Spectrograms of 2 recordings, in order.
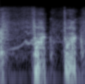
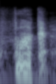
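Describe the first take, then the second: First: "fuck, fuck" breathed out as a shocked whisper; whispered cursing. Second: Said in the usual way. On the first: A narrator's reading. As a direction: hiss the words "fuck, fuck" under your breath. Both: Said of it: "spew a series of curse words".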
